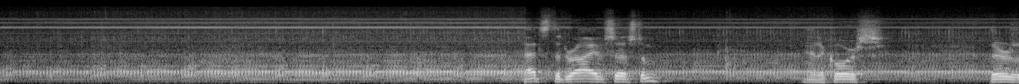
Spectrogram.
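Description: An electric motor hums steadily as drive belts turn.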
